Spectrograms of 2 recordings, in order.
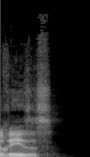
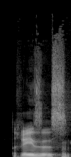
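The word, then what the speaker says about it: Reese's: Ich dachte Reeses, aber ja, keine Ahnung, man, ich wenn es hier in Deutschland angeboten wird, dann wird es auch deutsch ausgesprochen. – Also Reeses. – Reeses.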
